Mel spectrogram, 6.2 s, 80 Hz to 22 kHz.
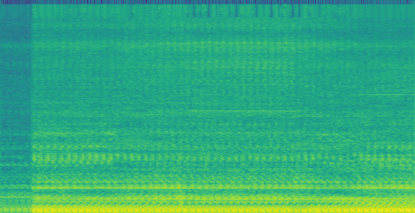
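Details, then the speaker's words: Big-turbo BMW E46 on a new tune, warm, open downpipe with no exhaust; deep, even drone building slowly with revs, with steady chatter over it from a wastegate held on but not tightened. "Also, the waste gauge is not tightened on there. It's held on there, but it's not tight. So, that's making some unnecessary noise."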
